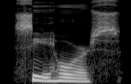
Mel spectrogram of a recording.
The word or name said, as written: sea horse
